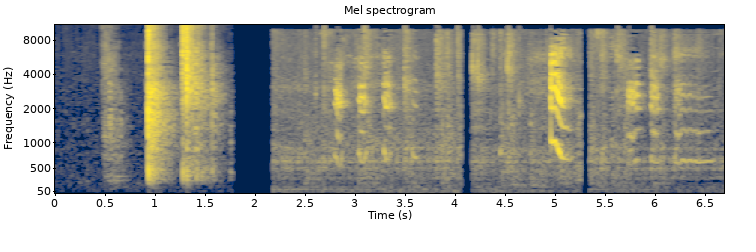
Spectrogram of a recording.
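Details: Pet cat calling inside a home: two short, sharp meows near the start, then a steady hiss of background noise with a clearer rising-and-falling meow around the five-second mark.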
